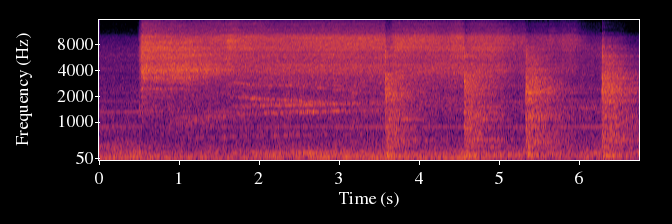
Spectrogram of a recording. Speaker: okay the clicking you heard was the locks the locks are there to make sure that this lift cannot come down while you're working on it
